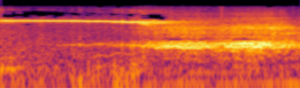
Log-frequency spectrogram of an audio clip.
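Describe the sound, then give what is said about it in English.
A single loud, shrill whistle blast, like a police whistle, blown from bushes at the corner of a schoolyard at passing motorists, holds a steady high pitch for about two seconds, turning breathier and rougher toward the end. “I remember I used to hide in the bushes on the corner of the schoolyard during recess and give a blast of my whistle, which sounded like a police whistle to passing motorists.”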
